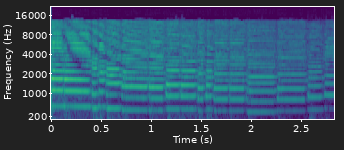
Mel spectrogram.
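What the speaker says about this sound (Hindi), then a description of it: "जब ये तुमसे दूर जाती है तो हॉर्न की आवाज लो पिच में बदल जाती है" A car horn sounds continuously as the vehicle passes, its steady tone sliding down in pitch as it moves away.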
